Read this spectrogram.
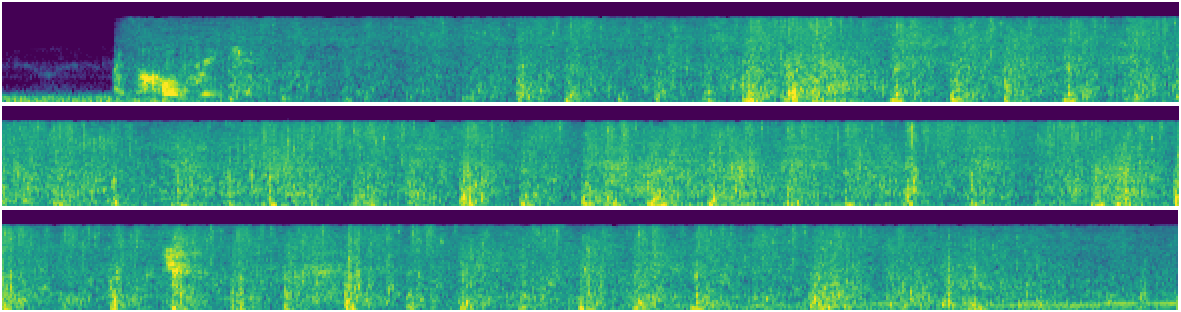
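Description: Footsteps crunch through dry grass and brush.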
